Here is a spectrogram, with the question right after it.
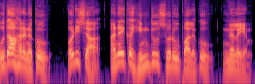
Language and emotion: Telugu, neutral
